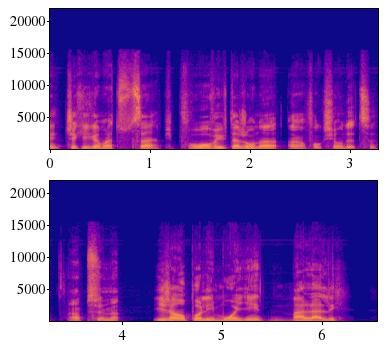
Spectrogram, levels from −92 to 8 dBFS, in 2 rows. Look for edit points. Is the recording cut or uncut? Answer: cut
